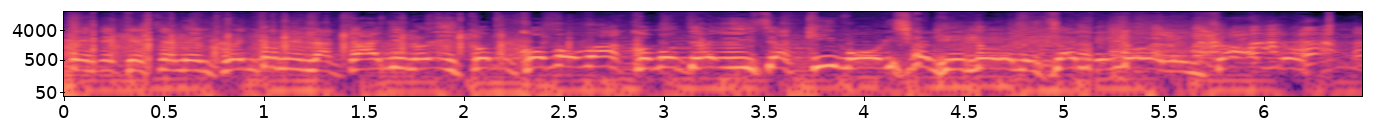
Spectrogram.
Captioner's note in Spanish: aplausos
